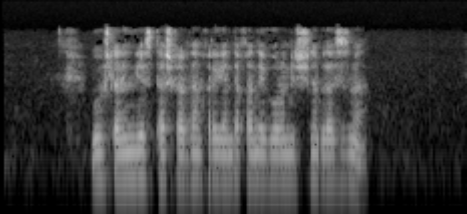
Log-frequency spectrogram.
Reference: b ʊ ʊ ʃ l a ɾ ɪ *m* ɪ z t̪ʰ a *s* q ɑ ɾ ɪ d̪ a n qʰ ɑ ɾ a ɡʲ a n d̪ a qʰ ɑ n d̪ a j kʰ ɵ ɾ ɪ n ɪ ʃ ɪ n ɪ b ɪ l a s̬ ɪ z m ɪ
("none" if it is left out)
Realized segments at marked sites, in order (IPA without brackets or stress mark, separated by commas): ŋ, ʃ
